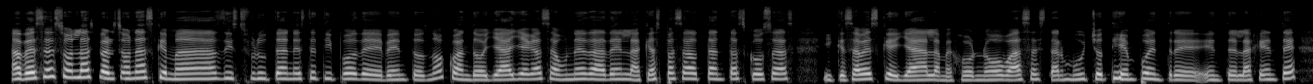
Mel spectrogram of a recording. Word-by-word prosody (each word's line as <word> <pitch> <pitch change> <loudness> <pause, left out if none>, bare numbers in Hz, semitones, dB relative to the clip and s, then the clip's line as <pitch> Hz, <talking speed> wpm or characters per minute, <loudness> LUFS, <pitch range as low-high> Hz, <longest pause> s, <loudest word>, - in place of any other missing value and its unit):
A 260 - +7
veces 300 +7 +5
son 325 -3 +2
las 325 +1 +4
personas 290 0 +2
que 285 - +3
más 255 +1 +1
disfrutan 265 -2 -2
este 260 +3 -2
tipo 255 -1 0
de 240 -3 0
eventos, 215 0 -4
¿no? 285 +7 -3
Cuando 215 -8 0
ya 220 +1 +1
llegas 245 +2 0
a 240 - +1
una 240 +3 -2
edad 240 -1 +2
en 240 0 -1
la 210 -2 -1
que 230 - -4
has 235 - -1
pasado 265 -1 0
tantas 255 0 -3
cosas 245 +1 -1 0.3
y 210 - -8
que 210 - -1
sabes 235 +4 +2
que 225 -6 +1
ya, 200 0 +1
a - - 0
la 210 -1 -1
mejor, 195 +2 -5
no 205 +1 -2
vas 210 +2 0
a 240 - -1
estar 210 -2 -5
mucho 235 +1 0
tiempo 245 0 +1
entre 215 -4 -3
entre 210 +1 -4
la 205 0 -1
gente, 230 +7 -2
240 Hz, 200 wpm, -23 LUFS, 215-265 Hz, 0.3 s, A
